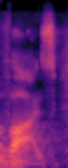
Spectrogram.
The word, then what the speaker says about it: vase: valuable Ming vase which you might call a Vaz um and it must be worth a gazillion pounds and you say to me where is it I say well I have a photograph of it and you say where is the vase or the vas and I say yeah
